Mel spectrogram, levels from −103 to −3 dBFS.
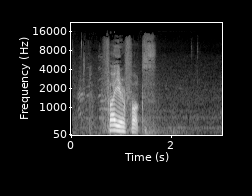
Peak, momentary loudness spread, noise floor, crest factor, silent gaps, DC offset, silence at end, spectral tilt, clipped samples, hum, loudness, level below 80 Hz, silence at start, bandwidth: -2 dBFS; 24 LU; -60 dBFS; 18 dB; none; under 0.1%; 1.4 s; -6.5 dB/octave; under 0.1%; none; -16 LUFS; -64 dBFS; 0.7 s; 14 kHz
